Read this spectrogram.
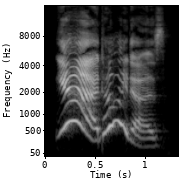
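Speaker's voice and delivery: usual speaking voice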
